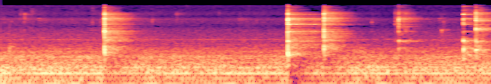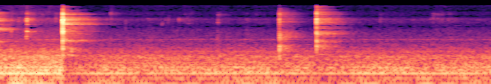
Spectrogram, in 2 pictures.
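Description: Metal spoon clinking against a glass mixing bowl while chicken pieces are stirred in a wet marinade: about nine quiet, irregular clinks, most of them in the first six seconds.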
